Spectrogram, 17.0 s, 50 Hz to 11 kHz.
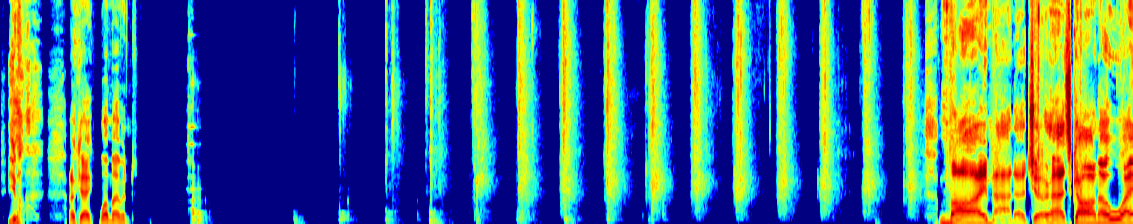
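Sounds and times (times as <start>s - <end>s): rhythmic thumps and claps: 6.4s - 17.0s.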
